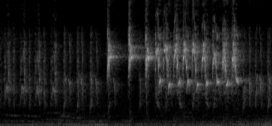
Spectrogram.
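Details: Excited crested jay (sogon) calling in rapid bursts, used as a lure to provoke other birds to call. High, sharp chattering notes repeat about four per second, then become a louder rattling series of clipped whistles.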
